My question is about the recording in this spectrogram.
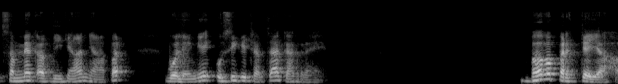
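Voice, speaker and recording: A man's voice: high-pitched, a bit bright. A man teaching a class, patiently explaining step by step, asking his students questions and praising their answers. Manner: explains step by step, repeating key terms. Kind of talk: online class explaining scripture recitation.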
